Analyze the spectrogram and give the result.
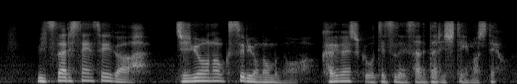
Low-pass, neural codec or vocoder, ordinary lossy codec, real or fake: none; codec, 16 kHz, 0.8 kbps, ZipCodec; none; fake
